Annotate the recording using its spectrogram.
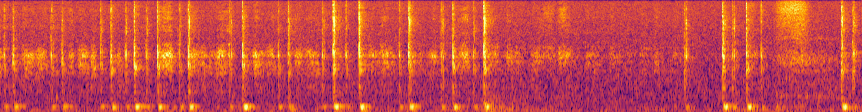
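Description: A pen stylus tapping and scratching on a tablet surface while writing by hand. It makes a run of faint, irregular clicks, thins out about four seconds in, and picks up again with a few clicks near the end.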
